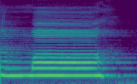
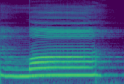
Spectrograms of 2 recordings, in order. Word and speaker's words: Allah: Wa kana Allah. Lam pada lafaz Allah atau lam jalalah dibunyikan secara tafkhim, sebab huruf sebelumnya yang nun berbaris fathah. Maka cara bacanya ditebalkan, pangkal lidah kita diangkat. Wa kana Allah.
